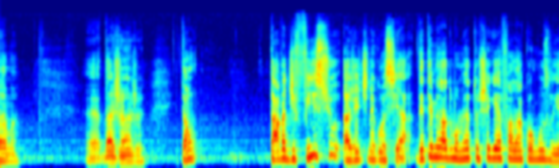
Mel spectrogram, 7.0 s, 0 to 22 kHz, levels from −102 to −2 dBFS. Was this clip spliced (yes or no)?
no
